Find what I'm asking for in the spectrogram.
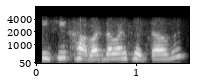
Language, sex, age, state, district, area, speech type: Bengali, female, 18-30, West Bengal, Darjeeling, rural, conversation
